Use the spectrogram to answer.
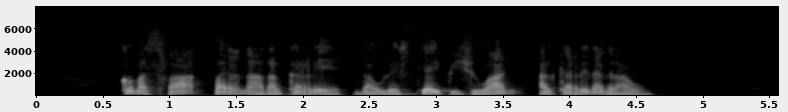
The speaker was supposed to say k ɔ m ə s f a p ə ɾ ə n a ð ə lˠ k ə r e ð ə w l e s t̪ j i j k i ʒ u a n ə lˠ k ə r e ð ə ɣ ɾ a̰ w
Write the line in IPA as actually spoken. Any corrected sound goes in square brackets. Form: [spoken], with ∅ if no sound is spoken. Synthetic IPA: k ɔ m ə s f a p ə ɾ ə n a ð ə lˠ k ə r e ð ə w l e s t̪ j [a] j [p] i ʒ u a n ə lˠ k ə r e ð ə ɣ ɾ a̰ w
